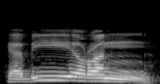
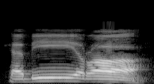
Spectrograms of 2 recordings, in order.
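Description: First: The word ends with a short vowel plus n. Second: The word ends with a long vowel, no n. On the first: The reading continues on to the next word. "we're going to read it in continual form" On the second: The reading stops on this word. "and then pause form"

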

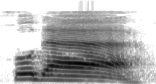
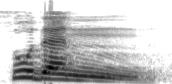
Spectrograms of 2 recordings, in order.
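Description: First: The word ends with a long a vowel. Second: The word ends with an n sound. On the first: Reading stops at the word. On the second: Reading continues after the word.

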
